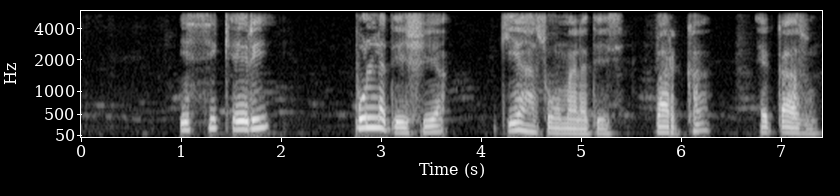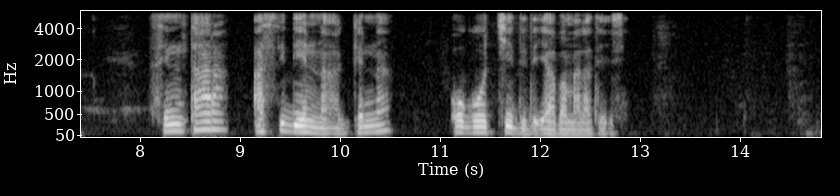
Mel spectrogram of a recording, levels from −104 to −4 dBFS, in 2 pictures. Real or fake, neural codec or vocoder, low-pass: real; none; 5.4 kHz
